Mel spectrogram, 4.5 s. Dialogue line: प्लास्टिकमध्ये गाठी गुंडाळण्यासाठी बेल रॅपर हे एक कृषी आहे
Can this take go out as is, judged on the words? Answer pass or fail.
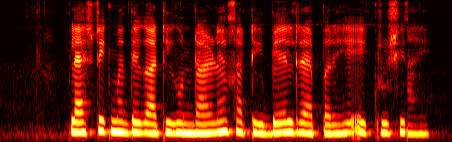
pass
